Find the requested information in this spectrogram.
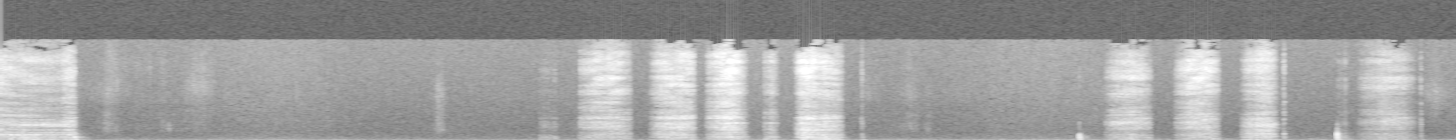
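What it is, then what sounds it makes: Chalk writing on a slate board. A gloved hand writes with pink chalk on a small, flat, solid slate chalkboard in a wooden frame lying on a table. Bursts of bright, gritty scratching and rubbing strokes come in uneven clusters, separated by quiet pauses with a few faint taps.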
